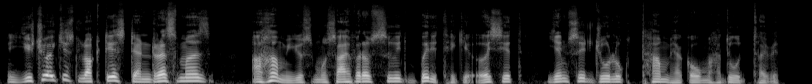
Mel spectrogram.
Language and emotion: Kashmiri, neutral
